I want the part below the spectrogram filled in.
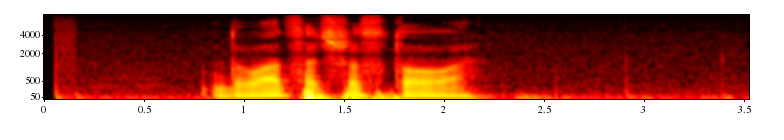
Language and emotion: Russian, neutral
